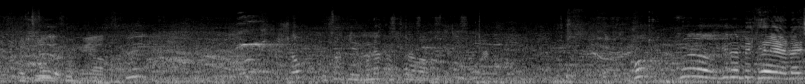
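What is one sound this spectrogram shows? Children shout and cheer nearby.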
